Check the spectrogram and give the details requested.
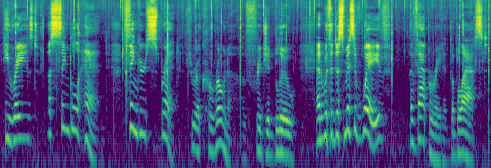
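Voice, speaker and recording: A woman narrating fantasy fiction in a deliberate, theatrical and intense way. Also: lowish voice, big pitch swings, slight background noise, rough recording.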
